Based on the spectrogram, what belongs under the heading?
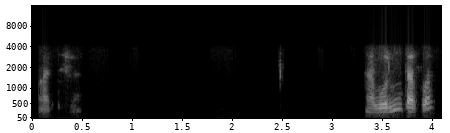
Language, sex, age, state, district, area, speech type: Bengali, male, 45-60, West Bengal, Nadia, rural, conversation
